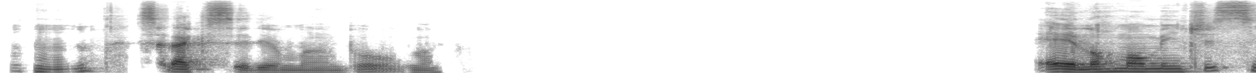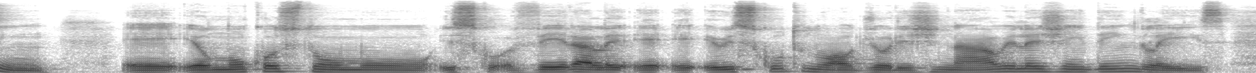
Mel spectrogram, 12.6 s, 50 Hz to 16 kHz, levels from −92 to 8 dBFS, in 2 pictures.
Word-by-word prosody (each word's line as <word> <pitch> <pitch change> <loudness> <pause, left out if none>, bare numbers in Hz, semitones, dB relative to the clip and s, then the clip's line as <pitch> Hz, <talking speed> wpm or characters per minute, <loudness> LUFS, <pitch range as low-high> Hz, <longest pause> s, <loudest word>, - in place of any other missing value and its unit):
Uhum, 135 +2 -8 0.2
será - - +4
que - - -10
seria 105 -1 -3
uma 100 -1 -9
boa? 95 +4 -9 3.0
É, 125 -1 +8
normalmente 135 +4 +3
sim. 95 - -3 0.4
Eh 95 0 +1
eu 105 - +4
não 115 +2 +2
costumo 110 -7 -1
escu - - -3
ver 115 +5 +1
a 115 - +8
le 110 0 +3
e 105 0 -2
e - - -4
eu 110 - +3
escuto 135 +4 -4
no 120 -3 -1
áudio 105 +1 0
original 105 +3 -2
e - - 0
legenda 125 -2 -3
em - - -1
inglês, 95 -9 -4
115 Hz, 135 wpm, -22 LUFS, 100-130 Hz, 3.0 s, É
